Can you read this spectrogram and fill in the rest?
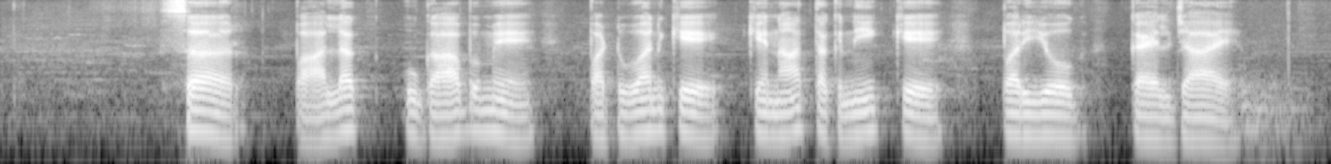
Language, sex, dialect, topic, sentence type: Maithili, male, Bajjika, agriculture, question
